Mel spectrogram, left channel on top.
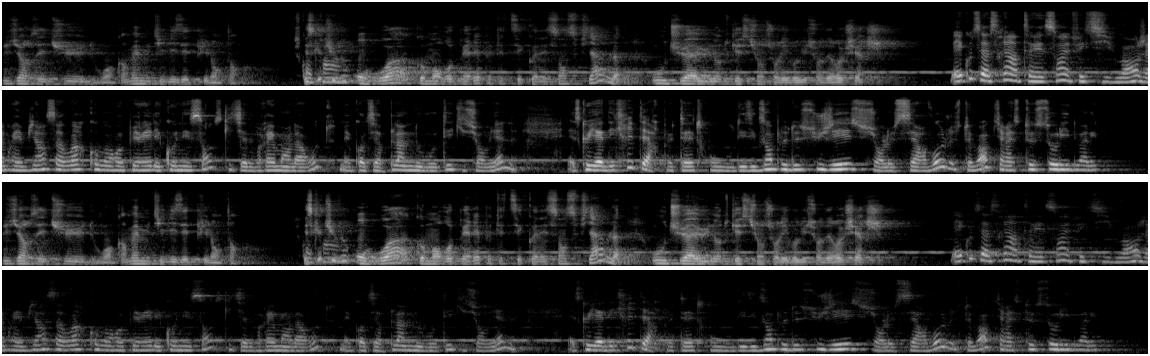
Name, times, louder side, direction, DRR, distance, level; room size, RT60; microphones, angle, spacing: voice 1, 0.0-2.4 3.0-8.8, right 2 dB, 30° right, 10 dB, 0.9 m, -29 dB
voice 2, 3.0-3.5 9.5-22.4, left 6 dB, 80° left, 18 dB, 0.4 m, -27 dB
sound 1, 3.9-19.1, left 1 dB, 60° right, 2.7 m, -44 dB
18.0 x 9.8 x 7.1 m, 1.1 s
head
